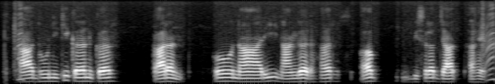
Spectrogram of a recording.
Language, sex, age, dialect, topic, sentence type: Chhattisgarhi, male, 18-24, Northern/Bhandar, agriculture, statement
